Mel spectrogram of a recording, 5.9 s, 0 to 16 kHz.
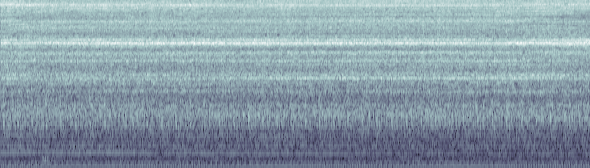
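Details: BMW 635CSi E24 being checked for rough idle, cold start with throttle body exposed: even, steady idle with a constant low hum and no misses or stumbles; cold idle is normal.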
